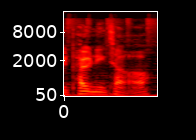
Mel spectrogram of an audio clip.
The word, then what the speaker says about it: Ponyta: is it bombardo I don't know that's like ponytar people call it Ponyta uh is it Pony um I've always pronounced this ponytar like generally whatever the animes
